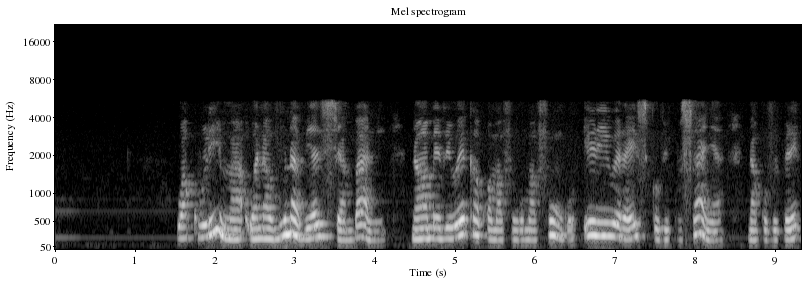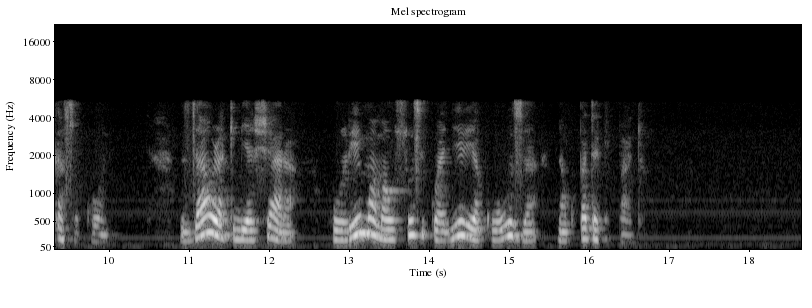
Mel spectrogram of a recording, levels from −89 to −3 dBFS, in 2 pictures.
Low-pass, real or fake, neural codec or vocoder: 5.4 kHz; real; none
